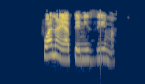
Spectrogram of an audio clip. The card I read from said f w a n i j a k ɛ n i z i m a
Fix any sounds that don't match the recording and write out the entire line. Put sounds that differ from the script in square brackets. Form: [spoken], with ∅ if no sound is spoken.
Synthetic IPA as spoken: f w a n [a] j a [p] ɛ n i z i m a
